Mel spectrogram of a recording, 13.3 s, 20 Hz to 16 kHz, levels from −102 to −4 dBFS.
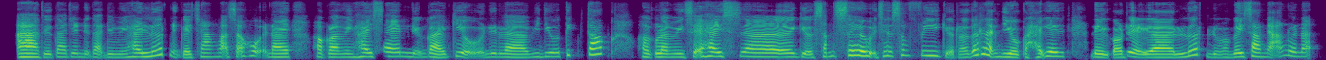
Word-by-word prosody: À, 210 0 +6
thật 190 -1 -6
ra 215 -1 -3
trên 215 -1 -8
điện 195 - -11
thoại 205 - -4
thì 195 - -6
mình 190 +2 -8
hay 225 0 +1
lướt 305 +8 0
những 255 - -9
cái 180 0 -1
trang 225 +4 -6
mạng - - -4
xã - - -2
hội 275 0 -5
này, 210 0 +1 0.2
hoặc 215 -2 -2
là 200 0 +3
mình 200 0 -8
hay 230 +2 0
xem 245 -2 -1
những 215 - -7
cái, 190 -4 +2
kiểu - - -2
như 215 - -5
là, 190 -3 +1
video 235 +4 -5
TikTok, 355 +5 +2 0.3
hoặc 215 -3 -5
là 210 -1 +3
mình 205 0 -6
sẽ 220 - 0
hay 250 -1 +4
s 255 - -8 0.6
kiểu, 180 - -1
săn 240 +6 -5
sale 305 +2 +2
ở - - 0
trên 275 0 -5
Shopee, 295 0 -3
kiểu, - - -5
nó 185 +1 -4
rất 320 - +1
là 365 - +5
nhiều 210 -4 0
cái - - -3
gây 250 -2 +4 0.2
để 195 -3 +1
có 185 +1 +2
thể, 225 -7 +3
ờ, 185 0 +6
lướt 280 - 0
để 195 -2 -9
mà 190 - -9
gây 220 +3 +2
xao 240 0 +2
nhãng 245 +5 -3
luôn 265 -4 -3
á. 240 - -3
220 Hz, 270 wpm, -24 LUFS, 200-260 Hz, 0.6 s, À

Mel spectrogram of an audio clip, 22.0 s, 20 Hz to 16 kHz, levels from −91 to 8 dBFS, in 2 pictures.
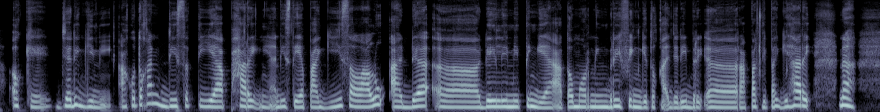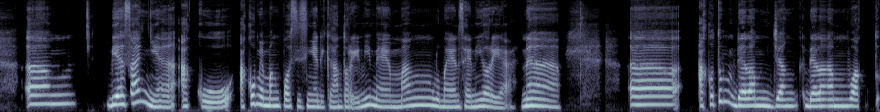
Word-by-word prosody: Oke. 210 -3 -6
Jadi 220 +6 0
gini, 190 -3 -4 0.2
aku 210 +5 -5
tuh 260 +4 -3
kan 295 -7 -1
di 215 +1 0
setiap 200 -4 -2 0.2
harinya, 195 -3 -2
di 195 +1 -2
setiap 185 0 -3
pagi 180 +5 -3
selalu 200 +4 +1
ada, 200 +4 +1
eee, 185 -2 -1
daily 200 0 +4
meeting 195 +1 +1
ya 165 -1 -2
atau 185 +1 -1
morning 190 -1 +1
briefing 195 -1 0
gitu 180 0 -5
Kak. 170 - -4
Jadi 170 +1 -3
bri 180 -1 -4
eee, 175 -1 -1
rapat 170 +3 -3
di 185 - -7
pagi 195 0 -4
hari. 220 0 +2 0.3
Nah, 240 -1 +4 0.7
mmm, 290 +1 +1 0.4
biasanya 270 - +3
aku 185 -4 -1
aku 290 - -2
memang 230 -5 +4
posisinya 205 -2 -2
di 185 - -6
kantor 185 0 -4
ini, 220 +8 +1
memang 225 +3 +1
lumayan 195 -3 0
senior 200 +2 0
ya. 170 -1 -4 0.2
Nah, 220 -5 +3 0.9
eee, 270 0 +4 0.3
aku - - -2
tuh 370 +3 -3
dalam 230 -1 +5
jang 220 +1 +1
dalam 220 0 +2
waktu 220 - -2
205 Hz, 140 wpm, -19 LUFS, 185-230 Hz, 0.9 s, dalam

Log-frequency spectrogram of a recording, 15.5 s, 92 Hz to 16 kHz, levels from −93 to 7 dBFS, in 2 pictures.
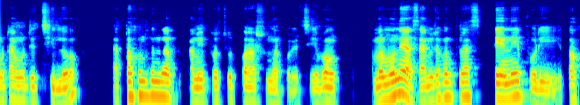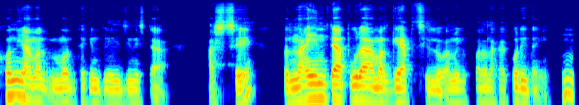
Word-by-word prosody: মোটামুটি 120 -1 -2 0.2
ছিল। 100 -2 -3 0.7
আর - - -6
তখন 145 +1 +3
কিন্তু 150 -1 +4 0.4
আমি 110 0 +2
প্রচুর 115 +1 -4
পড়াশোনা 110 -3 -2
করেছি, 95 +1 -12
এবং 115 +1 +3 0.6
আমার 120 +2 +4
মনে 165 +3 +7
আছে 120 -1 -7
আমি 120 - 0
যখন 140 +1 0
ক্লাস 145 0 +1 0.3
10 130 0 +6
এ - - +3
পড়ি 100 -2 -1 0.3
তখনই 150 +5 +1
আমার 120 -1 -1 0.3
মধ্যে 105 0 -6
কিন্তু 105 -1 -5
এই 100 - -3
জিনিসটা 100 0 -8 0.8
আসছে। - - -1 0.6
তো 105 - -2 0.2
9 130 +3 +5
টা 125 - +10
পুরা 120 0 +5
আমার 110 -2 +2
গ্যাপ 105 0 +3 0.2
ছিল। 95 0 -7 0.2
আমি 100 0 -4 0.2
পড়ালেখা 105 -1 -8
করি 105 -1 0
নাই। - - -12 0.3
হু? 160 - -4
115 Hz, 145 wpm, -24 LUFS, 105-130 Hz, 0.8 s, টা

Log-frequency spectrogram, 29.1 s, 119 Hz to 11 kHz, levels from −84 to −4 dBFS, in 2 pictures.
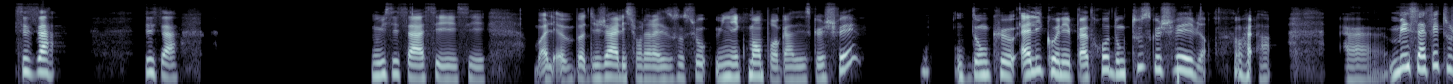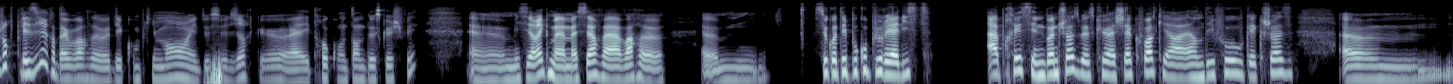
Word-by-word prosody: C'est 240 - -3
ça. 225 0 +6 0.9
C'est 230 - -2
ça. 170 -4 -1 2.0
Oui 190 +2 -3
c'est 210 +1 -7
ça, 165 -4 +5
c'est 160 -2 -3
c'est 150 -2 -12 0.5
bah, - - +1
le 145 - -5
bah, - - -2
déjà 165 +3 +2
elle 165 - +1
est - - -6
sur 160 -1 -7
les 155 - -3
réseaux 155 0 -3
sociaux 175 +2 -8
uniquement 180 +2 +1
pour 155 -5 -5
regarder 150 +1 -6
ce 155 - -11
que 160 - -5
je 170 - -3
fais. 275 +7 +1 1.1
Donc 195 +4 -4
heu, 200 - +1
elle 215 - +9
y 255 - -3
connaît 200 -5 +2
pas 165 0 +5
trop, 260 +9 -1
donc 215 -1 -3
tout 295 - -4
ce - - -4
que 265 - -2
je 245 - -1
fais 260 -1 +2
est 230 - +1
bien, - - -8 0.3
voilà, - - -3 0.8
heu, 150 0 -8 0.2
mais 255 +9 +5
ça 275 -3 +4
fait 325 +5 -1
toujours 295 +1 -3
plaisir 230 - -1
d'avoir, 160 0 -2
heu, 145 -2 -6
des 150 0 -9
compliments 155 +3 -8
et 150 - -7
de 140 +1 -14
se - - -1
dire 160 +6 -8
que, - - -16
heu, 150 -1 -8
elle 135 +1 -3
est - - -11
trop 165 +4 -7
contente 150 +1 -10
de 155 +1 -8
ce 150 - -1
que 160 0 -9
je 180 - -8
fais, 250 +9 -13 0.5
heu, 145 0 -6
mais 150 +2 -6
c'est 170 - -3
vrai 200 +5 +8
que 220 - -2
ma 155 -4 +7
ma 150 0 +2
sœur 195 +4 +5
va 155 -4 +6
avoir, 165 +3 +2
heu, 140 -1 -1 0.4
hem, 145 +1 -8 0.6
ce - - -1
côté 220 +1 +4
beaucoup 230 +3 -1
plus 235 - +1
réaliste. 200 +2 +4 0.5
Après 205 +5 +5
c'est 235 -3 -1
une 195 -1 +2
bonne 200 +1 +6
chose 250 0 +3
parce 195 -2 0
qu'à 200 -3 +2
chaque 205 +2 +1
fois 225 0 +5
qu'il 205 -4 -5
y - - 0
a 170 - +3 0.2
un 175 - -2
défaut 210 +3 -1
ou - - -8
quelque 180 -2 -5
chose, 220 -1 0 0.5
hem, 155 - -4
175 Hz, 210 wpm, -23 LUFS, 155-215 Hz, 2.0 s, elle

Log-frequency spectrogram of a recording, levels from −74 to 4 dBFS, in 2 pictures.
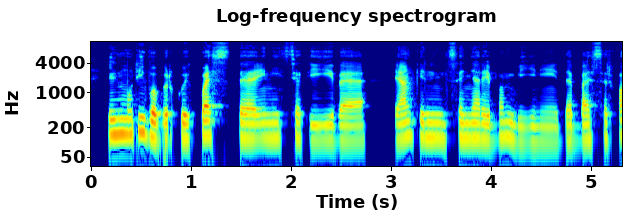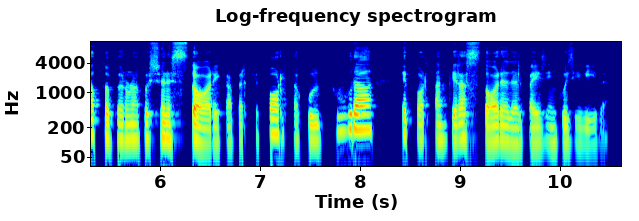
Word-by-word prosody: il 145 0 +3
motivo, 150 -1 +5
per 120 0 0
cui 120 -1 +1
queste 135 -3 +4
iniziative, 115 -3 -1 0.2
e - - -5
anche 130 +1 +3
l'insegnare 125 0 0
ai 115 - +2
bambini, 105 -4 -5
debba 110 0 -1
esser 115 +2 -3
fatto 140 -3 0
per 115 0 -4
una 115 0 -1
questione 125 +1 -1
storica, 105 -5 +2
perché 110 - -13
porta 150 -6 -1
cultura 170 - +2 0.3
e 150 - -2
porta 115 -2 -5
anche 115 +1 -3
la 125 - +2
storia 110 -2 0
del 100 -1 -4
paese 100 +1 -5
in 100 - -9
cui 105 0 -5
si 100 +1 -14
vive. 95 -1 -12
120 Hz, 180 wpm, -25 LUFS, 110-125 Hz, 0.3 s, motivo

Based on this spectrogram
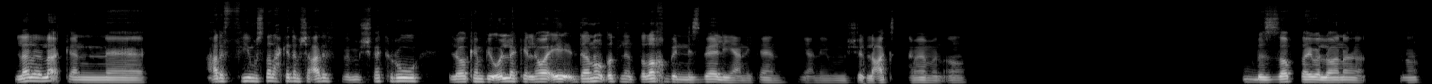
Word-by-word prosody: لا، 140 +6 +3
لا، 160 -1 +4
لأ، 165 +2 +3
كان 110 -2 -2 1.0
عارف 140 +2 -1
في 155 +1 0
مصطلح 150 +1 -1
كده 155 -1 -2
مش 140 - -6
عارف 145 -3 -2
مش 110 0 -8
فاكره 150 +1 +2 0.3
اللي 125 +1 -1
هو 130 - +2
كان 135 0 -2
بيقول 130 +3 +6
لك، 140 -1 0
اللي 125 0 +1
هو 135 - +5
إيه، 360 - +7
ده 135 - 0
نقطة 140 -2 +1
الانطلاق 130 +3 0
بالنسبة 115 0 -2
لي 110 -2 +1
يعني، 95 -1 -9
كان، 100 -2 -12 0.2
يعني 95 +2 -19
مش 95 0 -17
العكس - - -4
تمامًا، 100 -2 -9
آه. 100 +1 -16 2.8
بالضبط، 120 +2 0
أيوه 115 0 +4
اللي 110 -1 +4
هو 110 - +1
أنا 105 -2 -4 0.4
آه. 105 +1 -10
120 Hz, 160 wpm, -22 LUFS, 105-140 Hz, 2.8 s, إيه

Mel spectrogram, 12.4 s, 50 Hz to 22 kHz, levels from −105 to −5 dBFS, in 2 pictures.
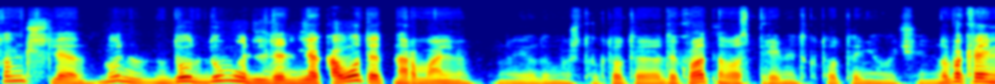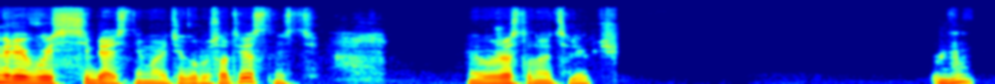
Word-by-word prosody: том 220 +1 -1
числе, 150 - -2
ну, 195 +7 -3 0.3
ду 195 +8 +6
думаю, 200 +3 +2
для 140 0 +2
для 135 +2 +3
кого-то 160 - +7
это 155 - +2
нормально. 110 -4 -3
Ну, 105 -2 -13
я 95 - -11
думаю, 95 0 -11
что 100 +1 -18
кто-то 110 0 -5
адекватно 120 - +1
воспримет, 105 -3 -7
кто-то 115 -1 -11
не 95 - -9
очень. 100 +4 -14
Но, 145 +4 -3
по 185 - +6
крайней 180 -3 +4
мере, 145 -3 +6
вы 135 0 +2
с - - -8
себя 130 -7 -2
снимаете 105 0 -10
груз 105 +1 -9
ответственности, 120 - -7 0.9
и - - -8
уже 115 +3 -1
становится 110 -4 -10
легче. 100 -1 -14 2.0
Мгм. 145 +4 -6
115 Hz, 170 wpm, -22 LUFS, 105-150 Hz, 2.0 s, кого-то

